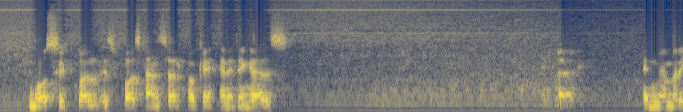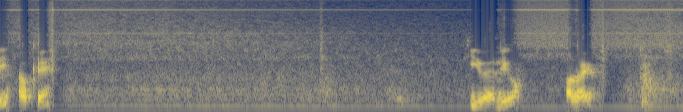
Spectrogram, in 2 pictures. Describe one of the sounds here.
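A man speaks calmly in short bursts with pauses.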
